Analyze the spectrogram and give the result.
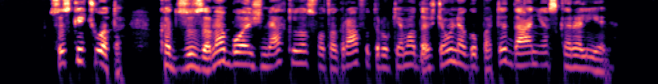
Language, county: Lithuanian, Vilnius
